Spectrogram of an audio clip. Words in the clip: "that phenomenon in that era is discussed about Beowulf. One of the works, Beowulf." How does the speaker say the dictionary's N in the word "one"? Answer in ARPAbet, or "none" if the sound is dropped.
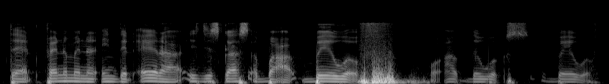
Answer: none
